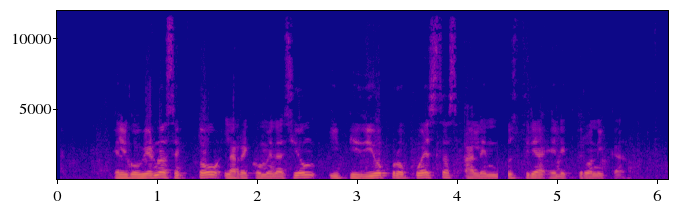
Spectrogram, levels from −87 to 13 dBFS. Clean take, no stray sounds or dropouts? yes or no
no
